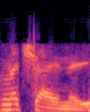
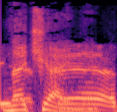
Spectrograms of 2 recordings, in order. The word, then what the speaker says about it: Начайний: Театр «Начайний» или «Начайной», як це вимовляється російською? – Театр «Начайний». – «Начайний».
